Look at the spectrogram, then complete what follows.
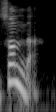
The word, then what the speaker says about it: Zonda: Bueno le dicen claro es viento Zonda con z pero aquí lo pronuncian Sonda y si no nos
